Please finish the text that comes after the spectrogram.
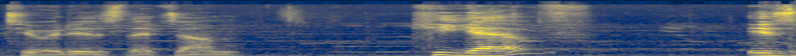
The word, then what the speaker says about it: Kiev: it is i mean in russian it's ka yeah the k-i-e-v but the stress is on the first syllable kiev which is actually quite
